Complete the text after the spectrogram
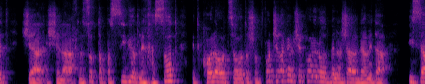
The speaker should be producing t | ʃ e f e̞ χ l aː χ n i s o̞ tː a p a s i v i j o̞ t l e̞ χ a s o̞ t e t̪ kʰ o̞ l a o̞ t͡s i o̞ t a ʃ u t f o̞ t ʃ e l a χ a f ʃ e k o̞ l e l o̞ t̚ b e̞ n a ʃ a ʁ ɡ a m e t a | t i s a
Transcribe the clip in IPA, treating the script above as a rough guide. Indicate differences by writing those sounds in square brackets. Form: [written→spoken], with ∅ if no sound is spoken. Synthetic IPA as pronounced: t | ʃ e [f→ʃ] e̞ [χ→∅] l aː χ n [i→a] s o̞ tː a p a s i v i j o̞ t l e̞ χ a s o̞ t e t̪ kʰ o̞ l a o̞ t͡s [i→a] o̞ t a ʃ [u→o] t f o̞ t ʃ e l a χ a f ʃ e k o̞ l e l o̞ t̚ b e̞ n a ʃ a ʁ ɡ a m e t a | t i s a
